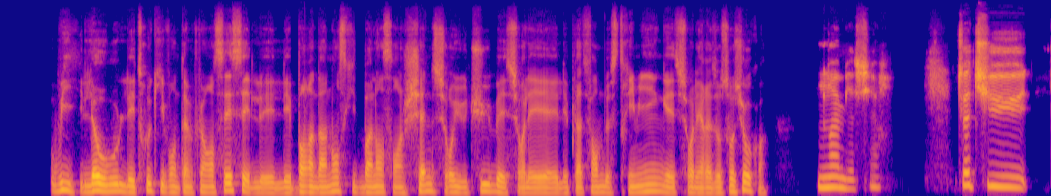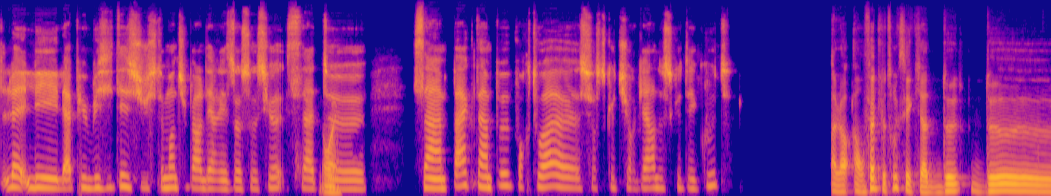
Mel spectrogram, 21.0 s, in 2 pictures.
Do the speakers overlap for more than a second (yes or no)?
no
